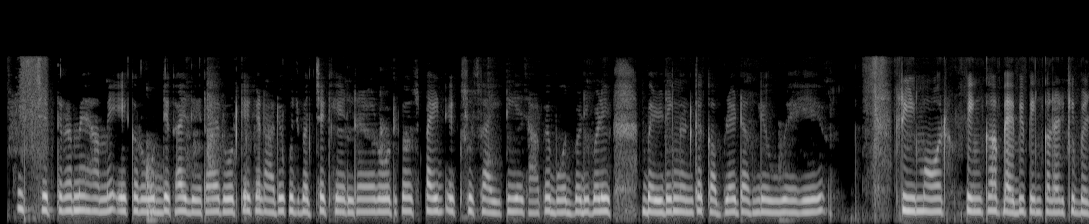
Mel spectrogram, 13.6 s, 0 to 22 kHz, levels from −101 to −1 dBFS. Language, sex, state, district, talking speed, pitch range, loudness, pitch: Hindi, female, Chhattisgarh, Raigarh, 205 wpm, 220-235 Hz, -32 LUFS, 230 Hz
